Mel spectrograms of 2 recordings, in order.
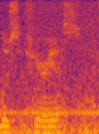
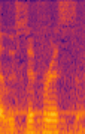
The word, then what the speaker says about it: Luciferous: Track 9, Luciferious. Sure, yeah, Luciferous. Said it wrong too.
